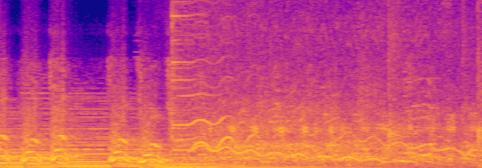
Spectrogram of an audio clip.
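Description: A dog kept at a store in Beijing to make customers laugh barks and yelps loudly in a continuous run of vocalizations, its pitch wavering up and down in warbling, almost laugh-like calls, with no speech.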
